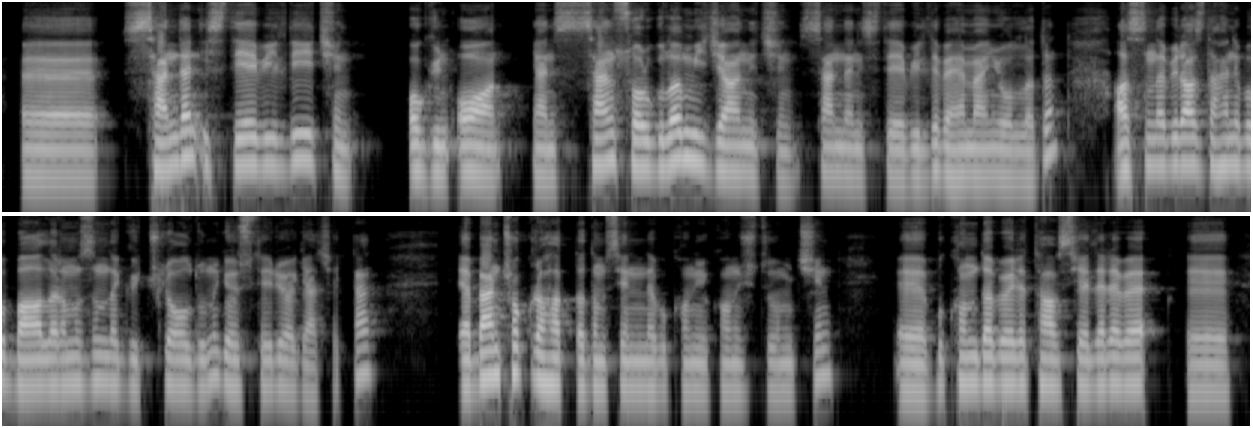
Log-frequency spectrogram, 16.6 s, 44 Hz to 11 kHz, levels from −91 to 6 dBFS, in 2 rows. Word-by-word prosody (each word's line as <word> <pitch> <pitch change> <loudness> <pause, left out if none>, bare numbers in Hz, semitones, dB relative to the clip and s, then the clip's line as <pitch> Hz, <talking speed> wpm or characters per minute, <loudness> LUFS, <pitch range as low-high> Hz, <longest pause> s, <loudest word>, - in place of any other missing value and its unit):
eee, 115 -1 +1
senden 150 +10 +4
isteyebildiği 155 +2 +1
için 160 - -6 0.3
o 130 0 +3
gün 125 -1 -2
o 130 - +3
an, 120 -2 +4 0.2
yani, 115 -1 0
sen 155 +8 +2
sorgulamayacağın 145 -4 +3
için 115 -2 -8
senden 120 -2 -3
isteyebildi 115 +2 -3
ve 125 - +2
hemen 115 0 +1
yolladın. 115 - -3 0.3
Aslında 145 +3 +2
biraz 155 0 +4
da, 145 - 0
hani, 150 0 -1
bu 145 -3 -3
bağlarımızın 130 +2 +2
da 135 - -1
güçlü 125 +1 -7
olduğunu 125 +4 -3
gösteriyor 125 -2 -3
gerçekten. 115 - -6 0.6
Ya, 125 +1 +3
ben 160 +2 +8
çok 175 -1 -1
rahatladım 135 -4 +1
seninle 120 -1 -3
bu 115 - -10
konuyu 115 -1 -7
konuştuğum 115 0 -8
için, 160 +7 -7 0.4
eee, 115 -2 0
bu 125 - -8
konuda 140 +1 +1
böyle 135 0 +2
tavsiyelere 130 0 +1
ve, 135 0 +4 0.3
eee, 110 -1 -2
130 Hz, 160 wpm, -24 LUFS, 115-145 Hz, 0.6 s, ben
